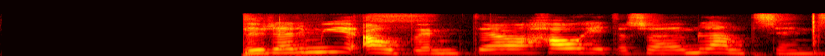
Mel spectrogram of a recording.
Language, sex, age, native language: Icelandic, female, 15, Icelandic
